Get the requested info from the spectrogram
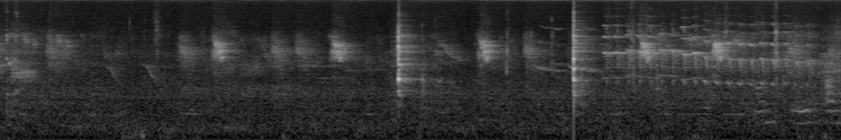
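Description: Small birds chirping, short high calls repeated every half second or so with a quicker run near the end. A sharp clink of a spoon or fork on a plate comes about four seconds in and another just before six seconds; the first is the loudest sound.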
